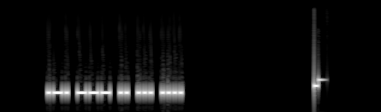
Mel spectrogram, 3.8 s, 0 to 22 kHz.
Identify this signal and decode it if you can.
Morse code, heard as a keyed tone, about 42 wpm, 690 Hz. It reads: ROISH
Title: Code Groups - 5 Letters - 40wpm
